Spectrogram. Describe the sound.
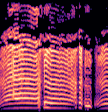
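A baby cries after being startled by a loud voice, a loud, sustained high wail broken by a few short catches of breath, heard alone.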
